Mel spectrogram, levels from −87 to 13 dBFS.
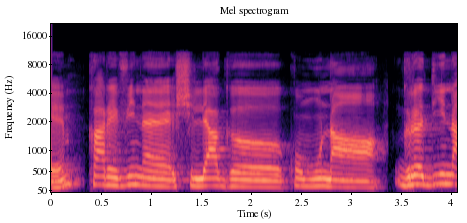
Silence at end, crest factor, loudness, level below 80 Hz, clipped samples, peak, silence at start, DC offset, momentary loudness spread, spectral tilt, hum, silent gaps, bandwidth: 0 s; 12 dB; -12 LUFS; -62 dBFS; under 0.1%; 0 dBFS; 0 s; under 0.1%; 5 LU; -5.5 dB/octave; none; none; 11 kHz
